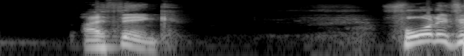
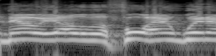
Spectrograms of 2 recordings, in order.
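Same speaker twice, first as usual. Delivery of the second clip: fast, loud, higher burst of joy; excited shout; 6 semitones higher, 4 dB louder, much faster than usual. Real, not acted. Streamer calling the match-winning shot, fast excited shout. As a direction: shout it as the winner lands. Match point won live.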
